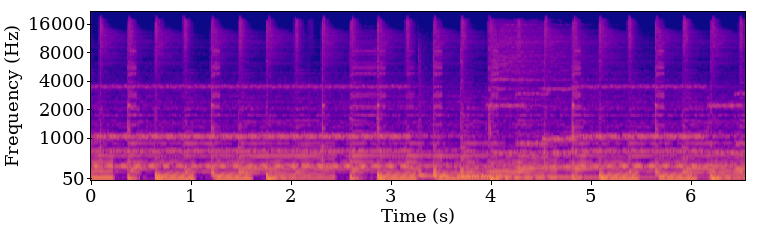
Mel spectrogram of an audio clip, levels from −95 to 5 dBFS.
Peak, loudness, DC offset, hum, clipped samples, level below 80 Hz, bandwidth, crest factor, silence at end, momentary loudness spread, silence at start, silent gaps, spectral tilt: -14 dBFS; -33 LUFS; under 0.1%; none; under 0.1%; -36 dBFS; 19.5 kHz; 16 dB; 0 s; 4 LU; 0 s; none; -6.5 dB/octave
